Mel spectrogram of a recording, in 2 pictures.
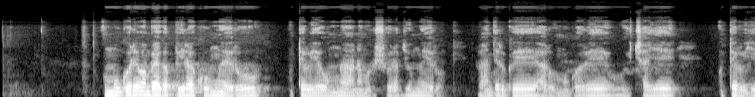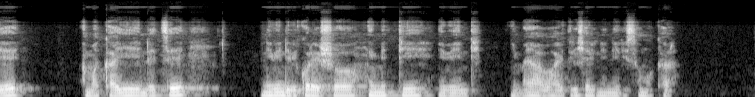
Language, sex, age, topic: Kinyarwanda, male, 18-24, health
